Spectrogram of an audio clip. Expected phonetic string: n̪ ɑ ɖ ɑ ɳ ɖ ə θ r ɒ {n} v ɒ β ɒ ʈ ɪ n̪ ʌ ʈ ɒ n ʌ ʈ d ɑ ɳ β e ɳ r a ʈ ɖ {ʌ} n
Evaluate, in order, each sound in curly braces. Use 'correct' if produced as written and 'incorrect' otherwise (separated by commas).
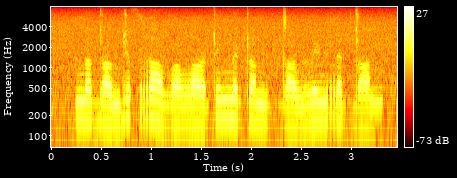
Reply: incorrect, incorrect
